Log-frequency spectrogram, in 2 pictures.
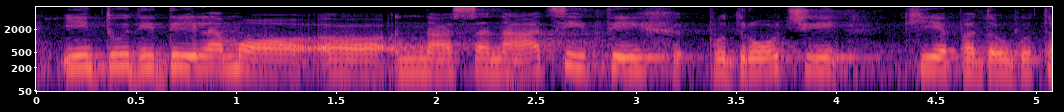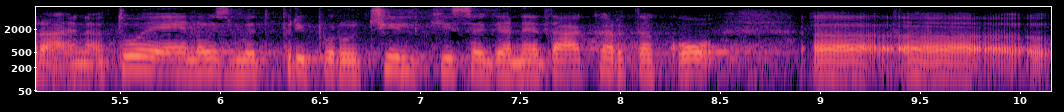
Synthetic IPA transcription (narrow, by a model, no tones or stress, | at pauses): int̪uːd̪id̪eːlamɔ | nasanaːt̪siit̪eːxpɔd̪ɾoːt͡ʃji | kʰijɛpad̪ɔwɡɔt̪ɾa̰ːjna̰t̪oːjɛɛːnɔizmɛt̪pɾipɔɾɔt͡ʃilkisɛɡanɛd̪akaɾt̪akoː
